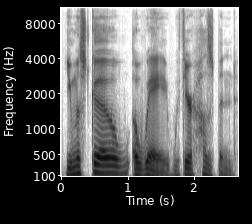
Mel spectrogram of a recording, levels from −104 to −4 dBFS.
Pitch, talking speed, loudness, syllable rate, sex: 110 Hz, 160 wpm, -17 LUFS, 3.6 syllables/s, male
